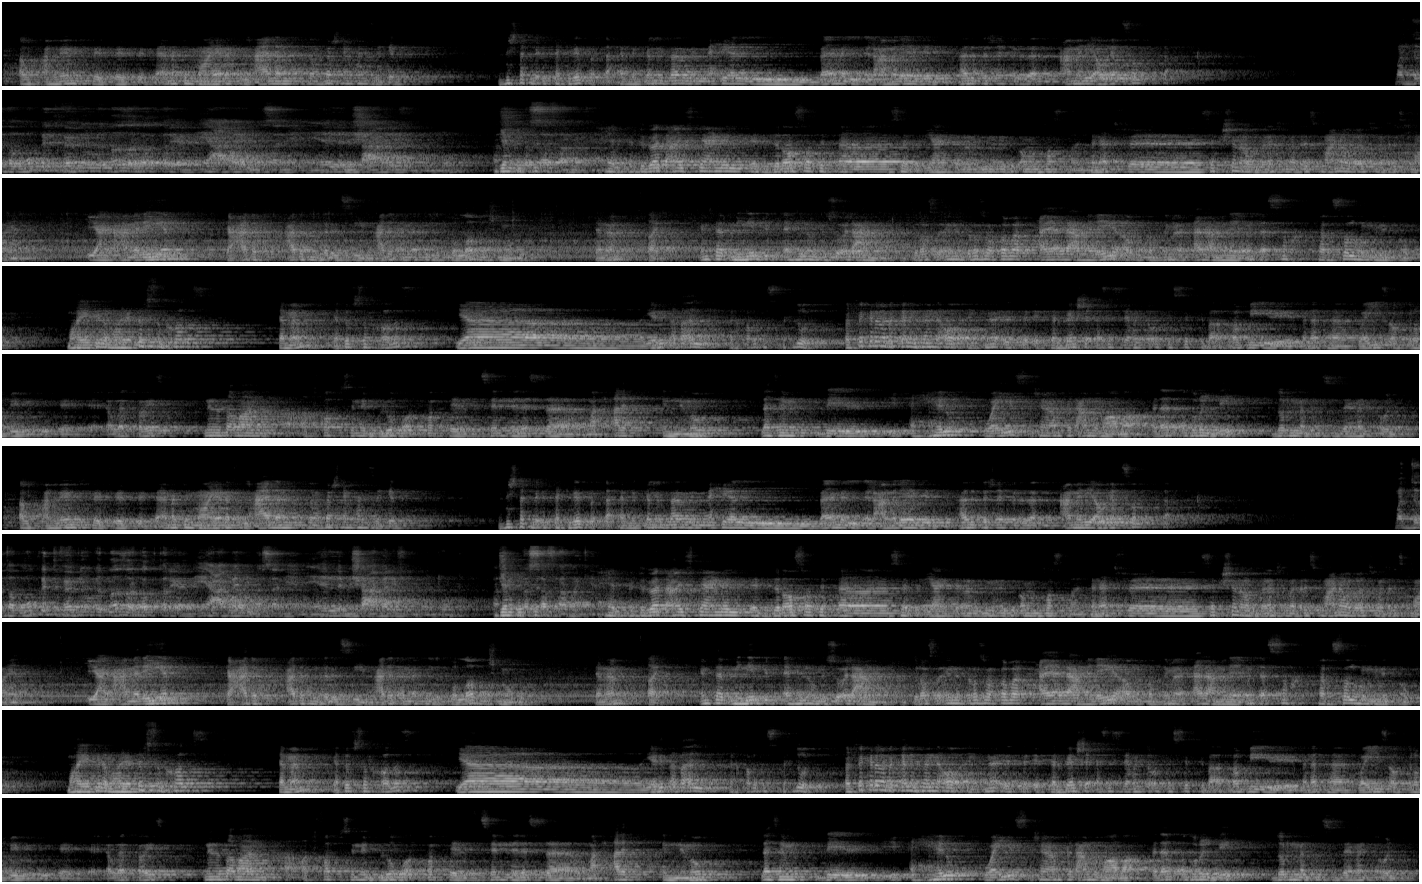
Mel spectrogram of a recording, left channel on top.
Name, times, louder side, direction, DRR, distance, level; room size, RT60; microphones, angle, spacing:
voice 1, 0.2-4.0 5.0-11.7 16.4-16.7 19.1-19.4 20.1-28.6 29.2-30.3 30.6-33.6 34.3-35.0 35.3-42.5 43.2-44.5 45.3-46.6 47.1-50.7 51.0-58.3 58.7-63.9 64.3-69.1 69.4-70.7, right 1 dB, 15° right, 1 dB, 0.7 m, -30 dB
voice 2, 13.9-18.7 19.1-20.2, right 1 dB, 70° right, 0 dB, 1.2 m, -33 dB
Engine, 28.1-38.1, left 1 dB, 90° left, 0.6 m, -42 dB
8.1 x 4.1 x 6.2 m, 2.2 s
head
